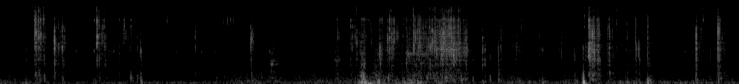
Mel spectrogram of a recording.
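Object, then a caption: Glitter-coated soap bar. A metal cutter blade scrapes crunchy flakes and slivers off a solid red glitter-coated soap bar with a teal interior, held in the hand. Quick, sharp, bright crackling scrapes come in irregular bursts, with one longer gritty scrape in the middle, each dying away almost instantly.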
